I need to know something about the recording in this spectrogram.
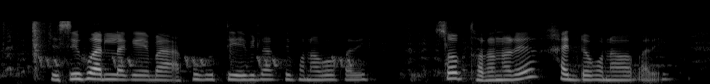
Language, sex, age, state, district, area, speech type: Assamese, female, 45-60, Assam, Kamrup Metropolitan, rural, spontaneous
